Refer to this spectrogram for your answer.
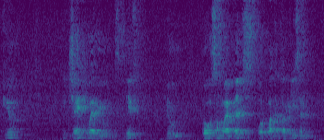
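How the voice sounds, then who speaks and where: A man talks amid clearly audible background noise, with an echo from the room. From Syria, born in Damascus to Palestinian parents. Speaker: Palestinian community speaker. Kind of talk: public dialogue before audience. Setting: synagogue hall with audience.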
